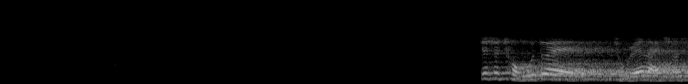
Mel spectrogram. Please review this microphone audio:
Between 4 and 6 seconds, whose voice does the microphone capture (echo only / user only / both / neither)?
user only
